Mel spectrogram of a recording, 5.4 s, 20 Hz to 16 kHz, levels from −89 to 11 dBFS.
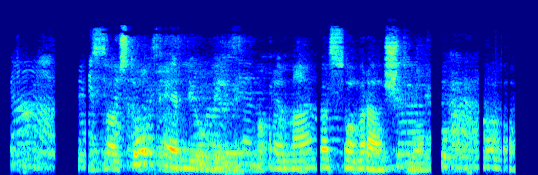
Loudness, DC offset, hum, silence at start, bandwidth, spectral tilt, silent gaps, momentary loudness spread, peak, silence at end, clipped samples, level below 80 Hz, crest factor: -30 LUFS; under 0.1%; none; 0.1 s; 9.6 kHz; -4.5 dB/octave; none; 12 LU; -14 dBFS; 0.25 s; under 0.1%; -66 dBFS; 16 dB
